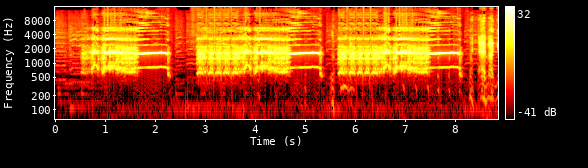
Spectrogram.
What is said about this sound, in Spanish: ¿Por qué no volvemos como antes con el despertador del gallito? Recuerde que este es el sonido que lo despertará para que no olvide el rancho.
